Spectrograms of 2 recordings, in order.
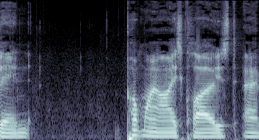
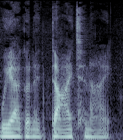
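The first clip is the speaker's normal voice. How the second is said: quiet; 2 semitones lower, 8 dB quieter, faster than usual. Retold or imitated. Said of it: "I said".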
